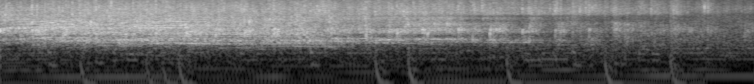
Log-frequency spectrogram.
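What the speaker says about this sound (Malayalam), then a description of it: "എല്ലാവരും കൈയടിച്ചത് അവിടെ" Students clap at a school event marking the start of the Soccer Mania programme at GVHSS Nandikara. The loud, dense applause runs steadily throughout, with low thumps underneath, and eases slightly toward the end.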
